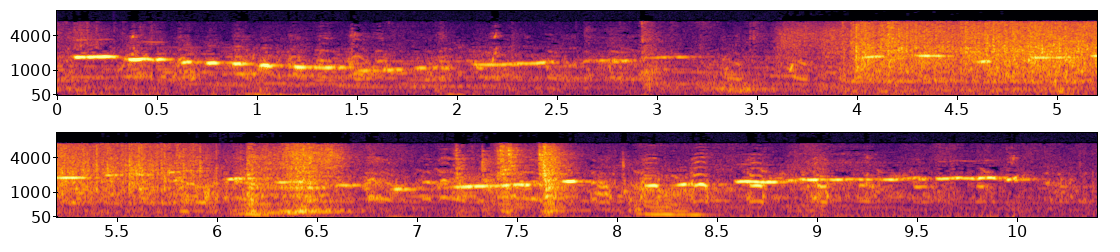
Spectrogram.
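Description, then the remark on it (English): A flock of geese honks and squawks, a dense, continuous chorus of overlapping calls with whistling, rising and falling tones, growing noisier and more frantic in the middle. “Get them off, please. Please, I can't stand it. Hate birds, you see.”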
